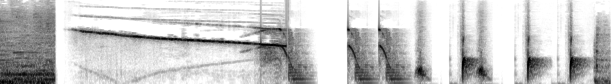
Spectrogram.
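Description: Cartoon sound effects for an animated intro: a high whistle-like tone falls slowly in pitch for about two seconds. A run of about six short plops follows, several with a quick downward drop in pitch.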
